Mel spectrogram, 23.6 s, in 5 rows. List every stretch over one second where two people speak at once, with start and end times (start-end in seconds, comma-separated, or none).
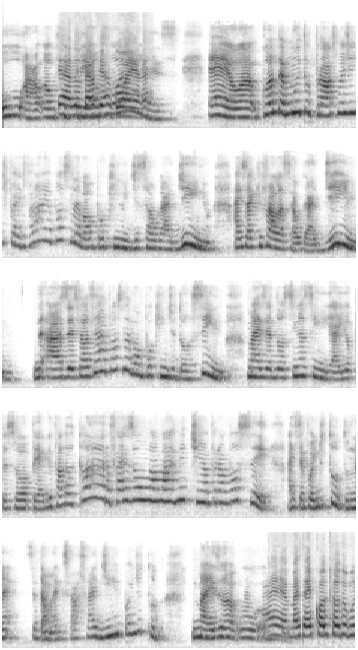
0.7-2.0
